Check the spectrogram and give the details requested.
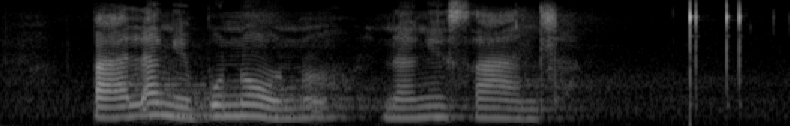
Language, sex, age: Swati, female, 20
